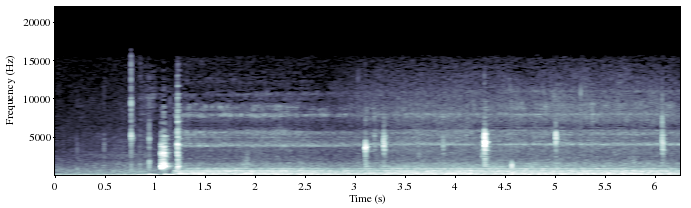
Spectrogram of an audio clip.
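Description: Donut-hole dough frying in hot oil on a propane-fired skottle: a steady sizzle with scattered pops, starting about a second in after a couple of sharp clicks.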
